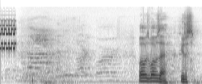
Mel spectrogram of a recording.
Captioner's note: phone ringing; audience chuckling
